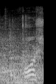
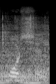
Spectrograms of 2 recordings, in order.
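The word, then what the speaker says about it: Porsche: এটা পর্ষ না পর্ষে বাইরের দেশে এটা একচুয়াল প্রোনাউন্সিয়েশন হচ্ছে পর্ষ মানে ইন্ডিয়াতে লোকে বলে পর্ষা পর্ষা ওকে আবার অনেকে পরশেও বলে পরশেও বলে ই যেহেতু আছে লাস্টে পরশে হয়ে যাবে ওরা একচুয়ালি হচ্ছে পর্ষ পর্ষ ঠিক আছে আমিও ভিডিও শুটেই তোমাদের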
